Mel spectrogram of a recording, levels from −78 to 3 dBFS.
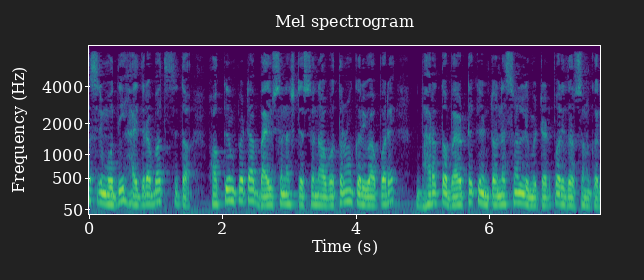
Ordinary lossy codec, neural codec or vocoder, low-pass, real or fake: MP3, 64 kbps; none; 7.2 kHz; real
